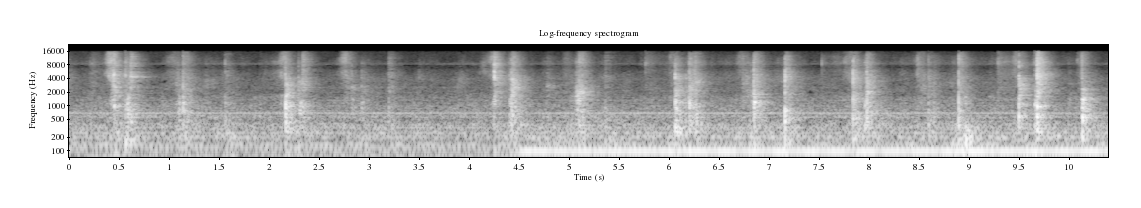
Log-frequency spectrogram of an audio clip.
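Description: Tarot cards being drawn from the deck and laid down on a table, a string of short, irregular card flicks and taps.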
